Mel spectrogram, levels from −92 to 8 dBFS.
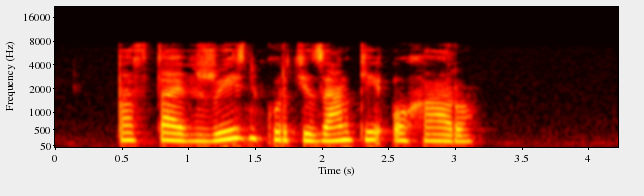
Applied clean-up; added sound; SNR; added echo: none; none; none; none.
